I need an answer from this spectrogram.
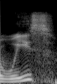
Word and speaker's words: Weiss: Weiss. Weiss. Which is it, Aaron? It's Weiss. Weiss. Weiss Weiss. is the Jewish pronunciation.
